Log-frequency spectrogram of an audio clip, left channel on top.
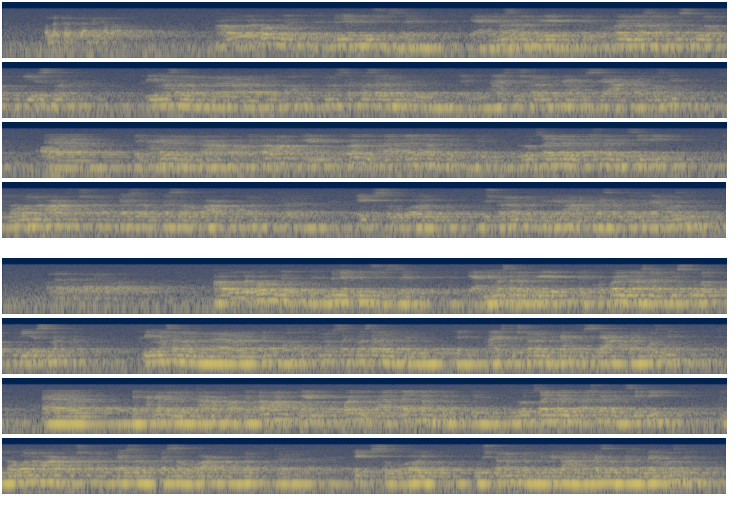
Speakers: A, on the left (about 85°); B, on the right (about 70°).
A: ولا انت اللي بتعملها بقى
B: هقول لك اهو بن- ب- الدنيا بتمشي ازاي يعني مثلا
A: اه
B: ايه البروفايل ده مثلا فيه صورة فيه اسمك في مثلا آه، انت حاطط لنفسك مثلا ال... ال... عايز تشتغل بكام في الساعة فاهم قصدي
A: آه.
B: آه الحاجات اللي بتعرفها آه، طبعا يعني البروفايل بيبقى اشبه بال... بال... في الويب سايت ده بيبقى اشبه بالسي في اللي هو انا بعرف اشتغل كذا وكذا وبعرف لغات آه، اكس وواي واشتغلت قبل كده على كذا وكذا فاهم قصدي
